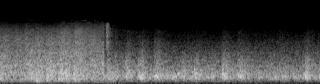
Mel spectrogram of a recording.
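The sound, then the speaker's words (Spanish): A steam train travels across a snowy steppe with a heavy, continuous rumble and a faint rhythmic clatter of the wheels, loud and steady throughout with no voices. “Es de día, el tren continúa por la nevada estepa dejando atrás un largo rastro de vapor espeso y blanco.”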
